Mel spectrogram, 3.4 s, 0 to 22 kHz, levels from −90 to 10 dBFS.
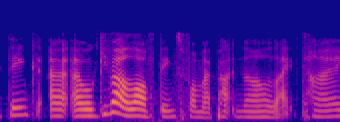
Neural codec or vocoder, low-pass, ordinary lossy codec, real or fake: codec, 16 kHz, 4 kbps, FreqCodec, larger model; 7.2 kHz; Opus, 32 kbps; fake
